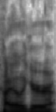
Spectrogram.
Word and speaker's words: Hiler: uh I I'm hiler on Twitter it is spelled how it sounds thanks for pronouncing that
